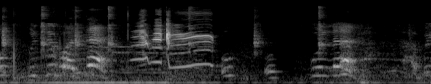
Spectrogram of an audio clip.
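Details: A green Indian ringneck parakeet (rose-ringed parakeet) talks in a high, childlike voice, with a few quick mimicked phrases and sharp squeaky notes over about four seconds, over a low hum.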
